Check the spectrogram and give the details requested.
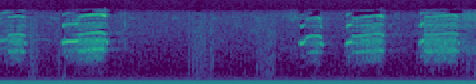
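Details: On a misty morning at RSPB Loch Garten, a male Osprey that fished well gives harsh, emphatic notes in a loose series, with low rumbling noise between them.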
